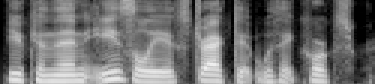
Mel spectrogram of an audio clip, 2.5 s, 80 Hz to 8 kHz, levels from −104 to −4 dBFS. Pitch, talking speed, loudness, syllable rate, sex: 165 Hz, 215 wpm, -20 LUFS, 5.4 syllables/s, female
